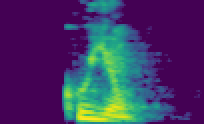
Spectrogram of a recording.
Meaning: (noun) 1. testicle 2. dickhead, bastard, pillock 3. coward 4. a Belgian card game also played in Limburg and on the border of Luxemburg and Germany 5. joker, funny person; nut, nutter
- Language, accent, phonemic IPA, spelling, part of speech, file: French, France, /ku.jɔ̃/, couillon, noun / adjective, LL-Q150 (fra)-couillon.wav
